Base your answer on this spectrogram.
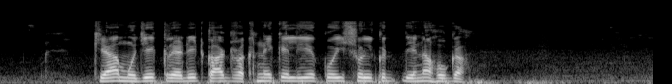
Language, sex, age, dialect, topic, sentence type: Hindi, male, 41-45, Marwari Dhudhari, banking, question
